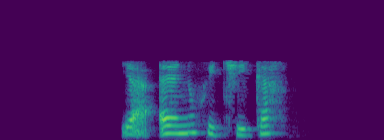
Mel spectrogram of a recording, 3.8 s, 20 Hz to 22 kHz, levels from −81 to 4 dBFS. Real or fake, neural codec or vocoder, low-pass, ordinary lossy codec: fake; vocoder, 44.1 kHz, 128 mel bands, Pupu-Vocoder; 3.6 kHz; AAC, 16 kbps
